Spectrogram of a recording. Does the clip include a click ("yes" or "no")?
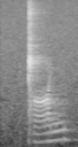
yes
